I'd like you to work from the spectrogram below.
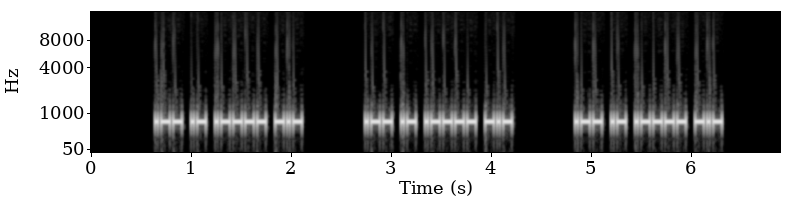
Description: Morse code, heard as a keyed tone, about 40 wpm, 700 Hz. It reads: WA1K WA1K WA1K
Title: USA Call Signs - 4 Characters - Repeated 3x - 40wpm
